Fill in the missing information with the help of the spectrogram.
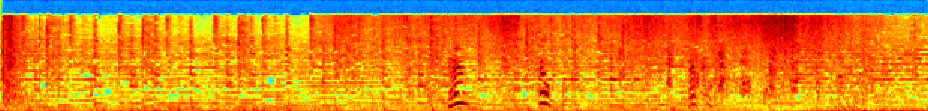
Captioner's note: gunshots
